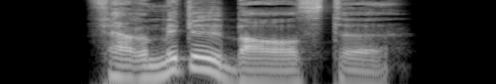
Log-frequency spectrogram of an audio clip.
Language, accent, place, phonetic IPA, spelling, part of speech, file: German, Germany, Berlin, [fɛɐ̯ˈmɪtl̩baːɐ̯stə], vermittelbarste, adjective, De-vermittelbarste.ogg
- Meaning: inflection of vermittelbar: 1. strong/mixed nominative/accusative feminine singular superlative degree 2. strong nominative/accusative plural superlative degree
